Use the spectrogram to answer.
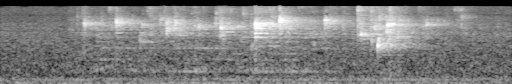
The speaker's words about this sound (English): So we take the vessel of water and pour over the right hand, and then pour over the left hand,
